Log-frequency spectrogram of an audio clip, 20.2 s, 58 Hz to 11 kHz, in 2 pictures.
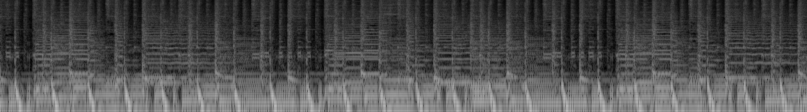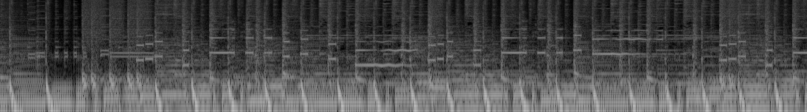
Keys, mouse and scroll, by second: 0.8 r, 2.4 click, 2.8 r, 5.2 drag, 5.4-5.7 scroll down 3, 5.7 scroll up 1, 6.1 alt+h, 6.7 click, 6.9 scroll up 1, 7.2 click, 7.7-8.2 scroll up 2, 8.0-8.5 drag, 8.6 click, 9.6 alt+g, 10.3 g, 12.2 click, 12.6 scroll down 2, 12.8 shift+middle click, 13.0 shift+middle drag, 13.3 scroll up 3, 13.5 shift+middle click, 13.6 shift+click, 13.7 middle click, 14.1 scroll down 2, 14.1 shift+middle click, 14.4 scroll up 2, 14.5 middle click, 14.7 scroll down 2, 14.8 middle click, 15.2 click, 15.7 click, 15.9-16.3 scroll up 2, 16.5 click, 17.2 alt+g, 18.2-18.7 scroll down 2, 18.6 scroll up 1, 19.0 click, 19.7-20.1 scroll down 1.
